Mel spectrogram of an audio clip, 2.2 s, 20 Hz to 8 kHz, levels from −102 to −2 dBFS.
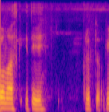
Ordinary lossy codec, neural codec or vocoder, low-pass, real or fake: none; none; 7.2 kHz; real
